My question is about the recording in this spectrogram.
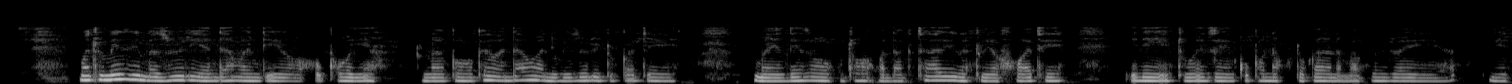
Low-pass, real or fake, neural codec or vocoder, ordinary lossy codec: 7.2 kHz; fake; codec, 16 kHz, 16 kbps, FunCodec, trained on Chinese and English, 50 frames a second; MP3, 24 kbps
